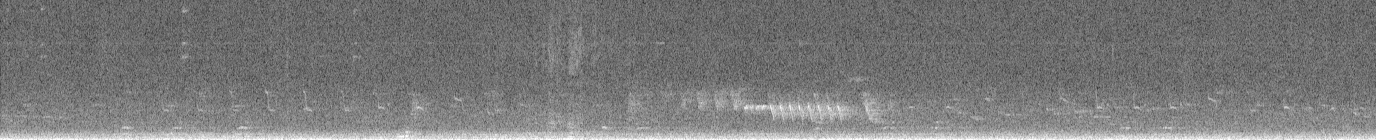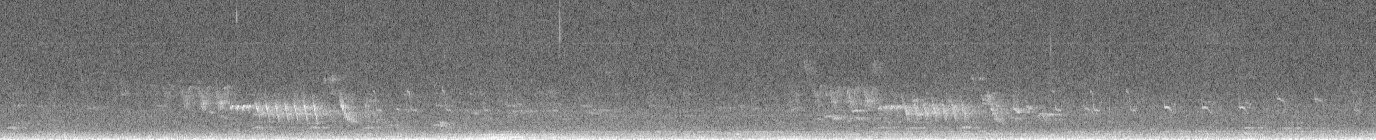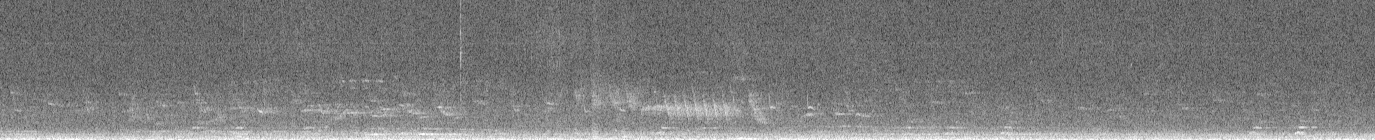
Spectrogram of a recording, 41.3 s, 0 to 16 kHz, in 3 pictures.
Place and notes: вулиця Зарічна, Вінниця, Вінницька область, Україна - Alley12,7sound1nature
Ukraine / Vinnytsia / project Alley 12,7 / sound #1 / nature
